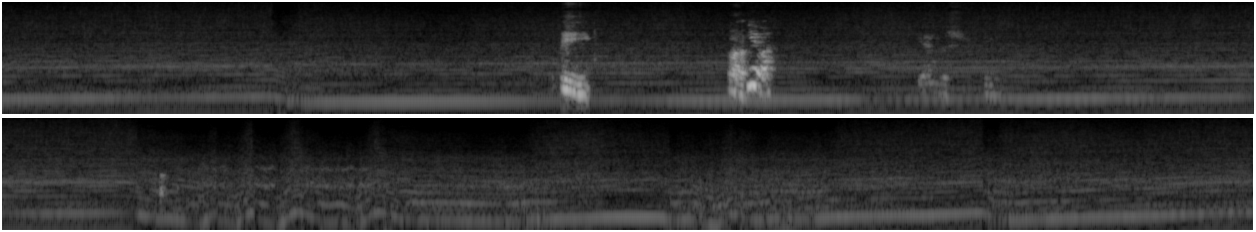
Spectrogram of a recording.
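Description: A car engine hums steadily and then revs up and down.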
